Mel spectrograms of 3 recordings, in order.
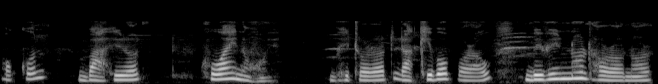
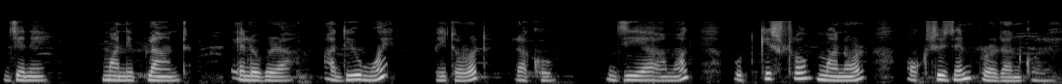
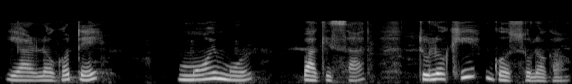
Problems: none marked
